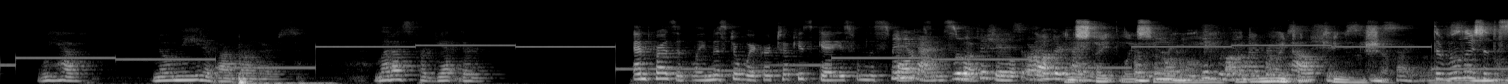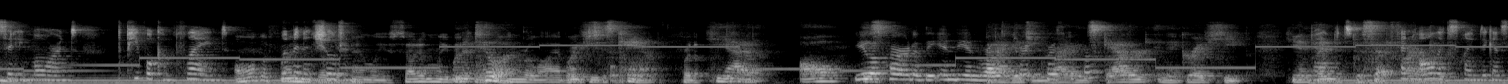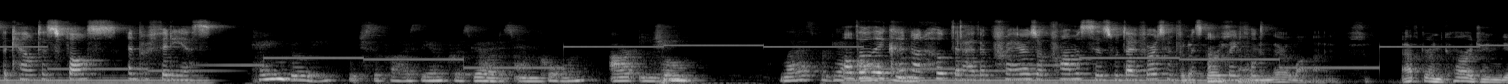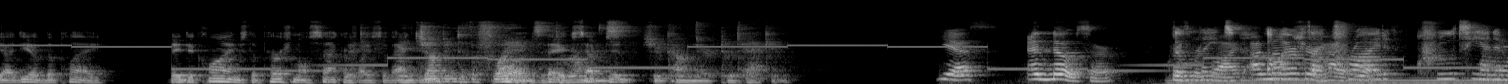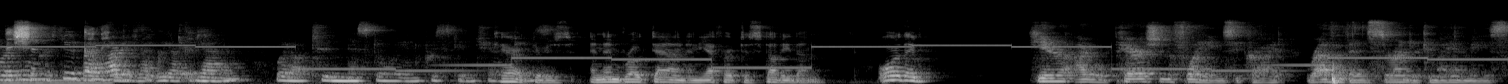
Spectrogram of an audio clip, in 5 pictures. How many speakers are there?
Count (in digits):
8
